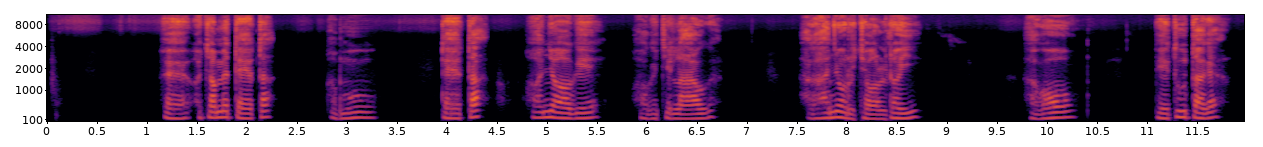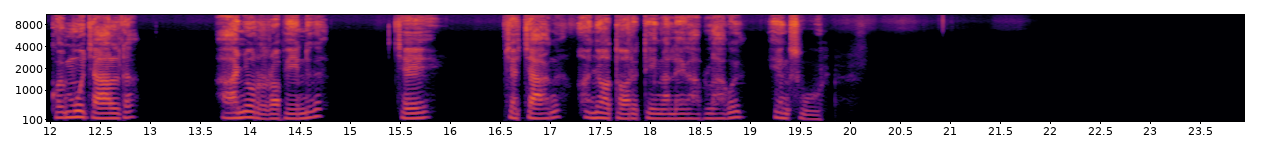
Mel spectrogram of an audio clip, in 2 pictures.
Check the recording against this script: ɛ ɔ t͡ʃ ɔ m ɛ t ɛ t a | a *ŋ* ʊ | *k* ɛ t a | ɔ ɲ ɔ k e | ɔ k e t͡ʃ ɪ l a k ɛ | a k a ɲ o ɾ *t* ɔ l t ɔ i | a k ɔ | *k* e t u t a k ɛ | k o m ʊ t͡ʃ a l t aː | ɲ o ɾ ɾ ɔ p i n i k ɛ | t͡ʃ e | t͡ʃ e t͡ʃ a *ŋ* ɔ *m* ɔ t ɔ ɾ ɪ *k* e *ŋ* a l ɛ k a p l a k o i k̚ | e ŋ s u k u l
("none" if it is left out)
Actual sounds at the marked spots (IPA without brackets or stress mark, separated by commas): m, t, t͡ʃ, p, ŋ, ɲ, t, ŋ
